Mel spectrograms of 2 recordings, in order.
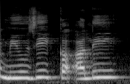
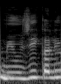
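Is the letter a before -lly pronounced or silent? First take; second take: pronounced; silent. First: The a before -lly is fully pronounced. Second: The a before -lly is left silent. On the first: The speaker calls it wrong. "ऐसे तो नहीं बोलेंगे" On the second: The speaker calls it right. "म्यूजिकली बोल रहे हैं"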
